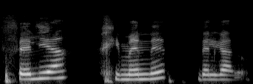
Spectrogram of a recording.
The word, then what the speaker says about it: Celia Jiménez Delgado: It would be Celia Jimenez Delgado.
